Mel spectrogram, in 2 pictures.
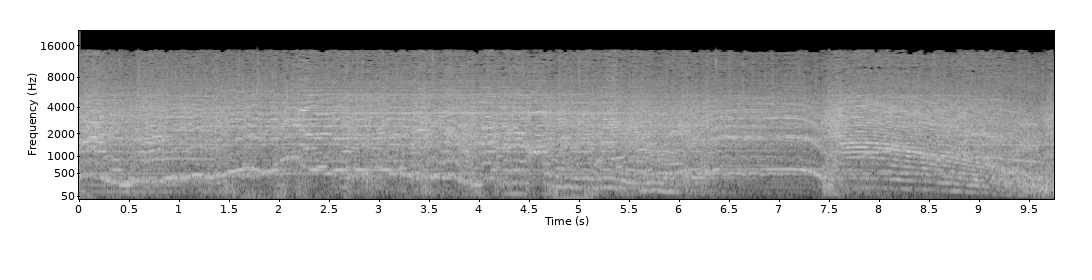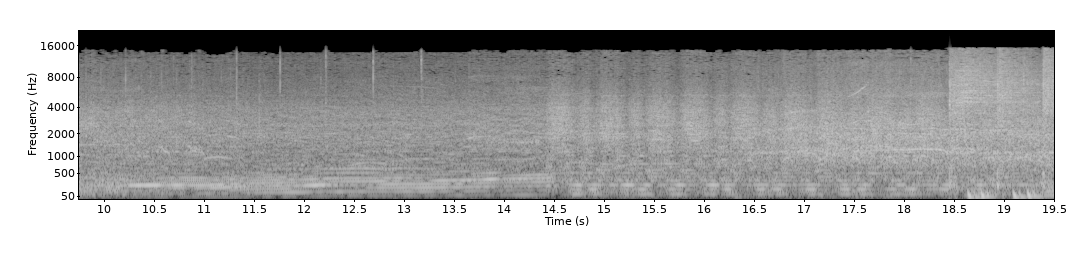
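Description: Electric guitar solo played live with a band. The notes bend and glide. About seven seconds in, the pitch swoops steeply down and climbs back up. After that come quick runs of repeated notes, with the drums growing stronger over the last few seconds.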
